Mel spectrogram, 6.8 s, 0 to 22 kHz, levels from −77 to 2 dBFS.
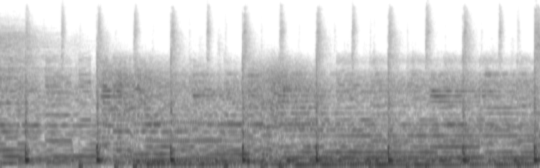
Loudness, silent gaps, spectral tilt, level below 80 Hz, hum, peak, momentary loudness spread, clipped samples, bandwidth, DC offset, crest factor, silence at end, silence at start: -23 LUFS; none; -6.5 dB/octave; -36 dBFS; none; -4 dBFS; 4 LU; under 0.1%; 19 kHz; under 0.1%; 18 dB; 0 s; 0 s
